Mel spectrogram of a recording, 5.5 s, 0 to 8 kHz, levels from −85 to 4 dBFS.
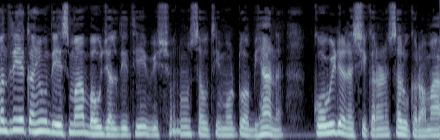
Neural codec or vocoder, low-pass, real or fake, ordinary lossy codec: none; 7.2 kHz; real; none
